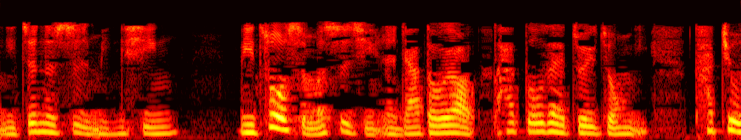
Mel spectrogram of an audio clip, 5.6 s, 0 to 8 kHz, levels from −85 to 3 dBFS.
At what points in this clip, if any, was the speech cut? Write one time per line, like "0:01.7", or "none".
0:03.7

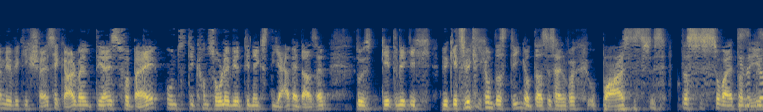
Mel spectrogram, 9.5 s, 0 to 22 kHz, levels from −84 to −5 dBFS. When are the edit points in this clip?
0:04.5
0:05.4

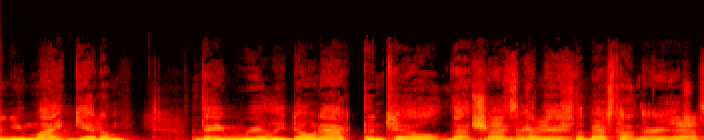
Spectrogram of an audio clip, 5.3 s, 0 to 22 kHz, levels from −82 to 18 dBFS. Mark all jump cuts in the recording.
0:01.4
0:02.6
0:03.5
0:03.9
0:04.3

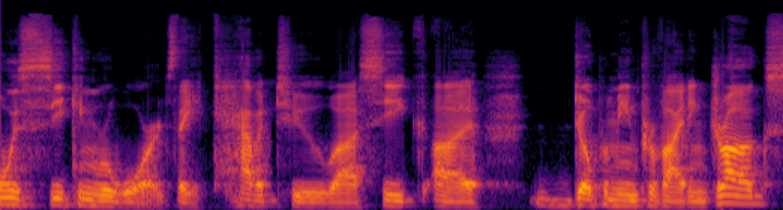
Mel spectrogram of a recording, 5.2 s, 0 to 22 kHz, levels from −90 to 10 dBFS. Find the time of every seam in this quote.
0:01.8

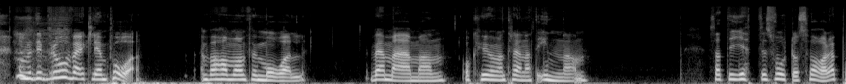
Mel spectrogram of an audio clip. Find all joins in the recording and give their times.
0:03.6
0:04.5

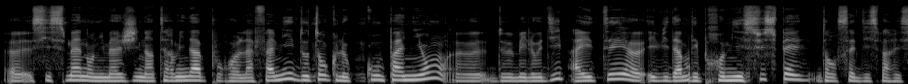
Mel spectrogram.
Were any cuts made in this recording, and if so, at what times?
0:02.1
0:05.6
0:06.9

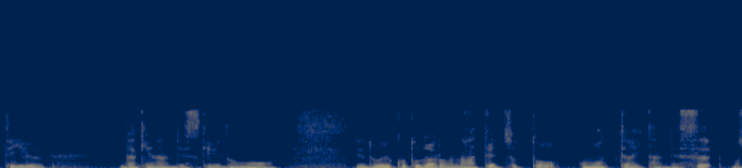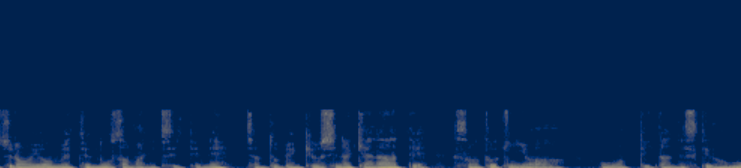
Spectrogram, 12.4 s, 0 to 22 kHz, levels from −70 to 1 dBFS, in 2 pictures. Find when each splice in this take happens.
0:02.9
0:04.8
0:06.0
0:09.9
0:11.0

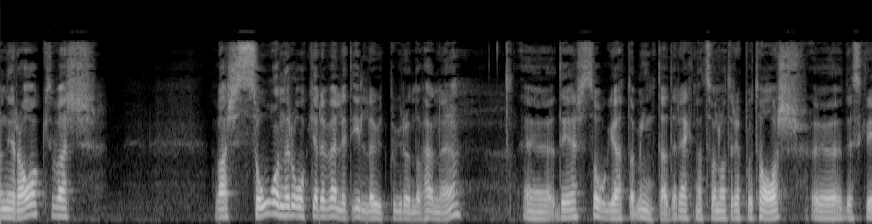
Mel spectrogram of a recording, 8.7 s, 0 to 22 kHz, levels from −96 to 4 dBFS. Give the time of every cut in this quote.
none

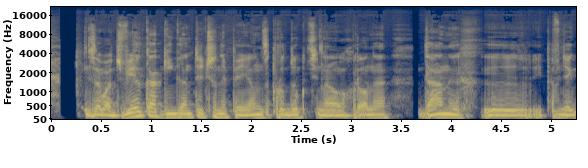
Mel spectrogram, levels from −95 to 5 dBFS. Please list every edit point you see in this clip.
0:01.1
0:02.2
0:02.6
0:03.6

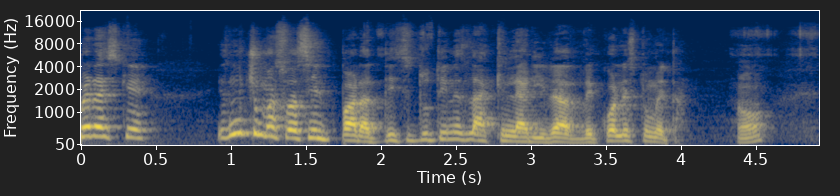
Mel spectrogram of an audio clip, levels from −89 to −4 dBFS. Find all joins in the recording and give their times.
none

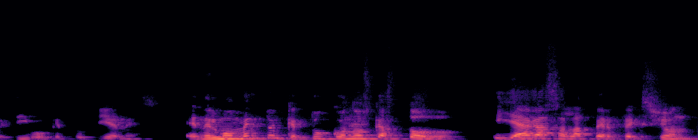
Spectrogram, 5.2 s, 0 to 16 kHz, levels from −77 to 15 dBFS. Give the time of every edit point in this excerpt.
0:01.3
0:03.6

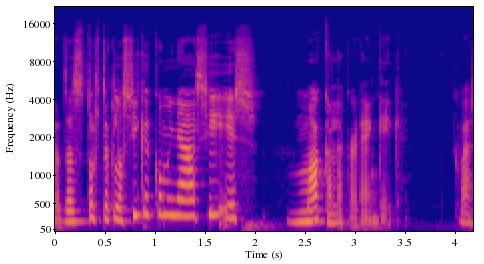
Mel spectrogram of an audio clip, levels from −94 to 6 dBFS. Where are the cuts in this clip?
none

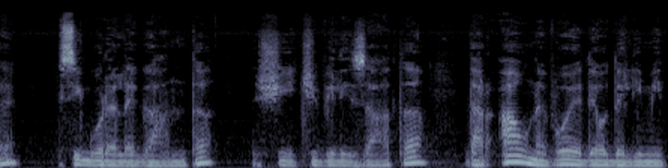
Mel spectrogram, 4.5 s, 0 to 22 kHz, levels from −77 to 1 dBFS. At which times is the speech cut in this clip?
none

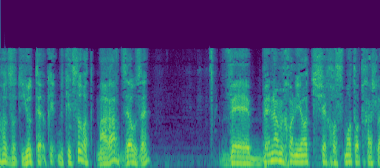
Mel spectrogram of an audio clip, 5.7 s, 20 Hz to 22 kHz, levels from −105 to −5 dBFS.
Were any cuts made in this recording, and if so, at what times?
0:01.4
0:01.8
0:03.2

